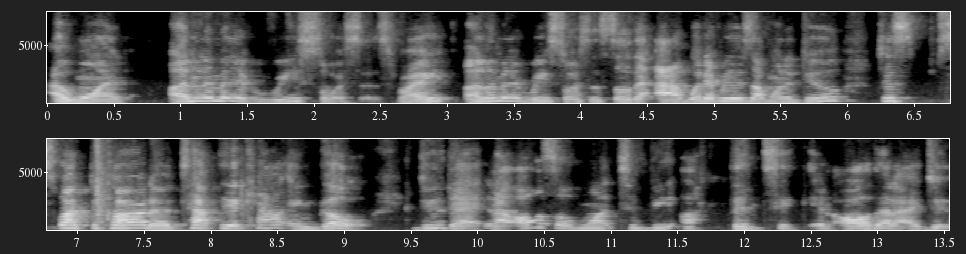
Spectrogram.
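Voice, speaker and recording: Speaking in an American accent, a woman uses a medium pitch at a moderate pace. Her intonation is lively and her tone animated. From US South. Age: 60s. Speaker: empowerment speaker and life coach. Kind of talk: interview.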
